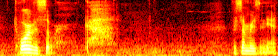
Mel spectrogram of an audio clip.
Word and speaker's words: Torvosaur: These are two of the Tarbosaur, or I keep wanting to pronounce it the B. I know it's a V. Torvosaur.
